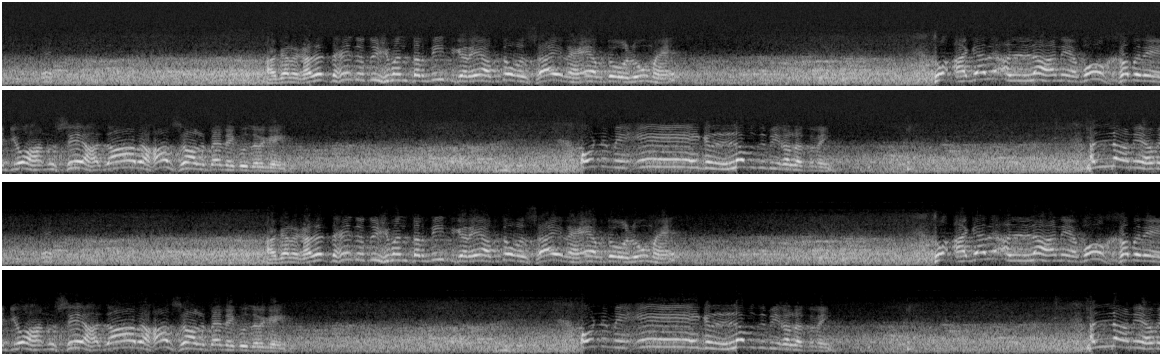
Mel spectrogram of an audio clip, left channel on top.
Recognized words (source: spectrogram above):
اگر غلط ہیں تو دشمن تردید کرے، اب تو وسائل ہیں، اب تو علوم ہیں. تو اگر اللہ نے وہ خبریں جو ہم سے ہزارہ سال پہلے گزر گئیں ان میں ایک لفظ بھی غلط نہیں، اللہ نے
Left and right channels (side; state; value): left; noise; hiss, 28 dB below the sound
